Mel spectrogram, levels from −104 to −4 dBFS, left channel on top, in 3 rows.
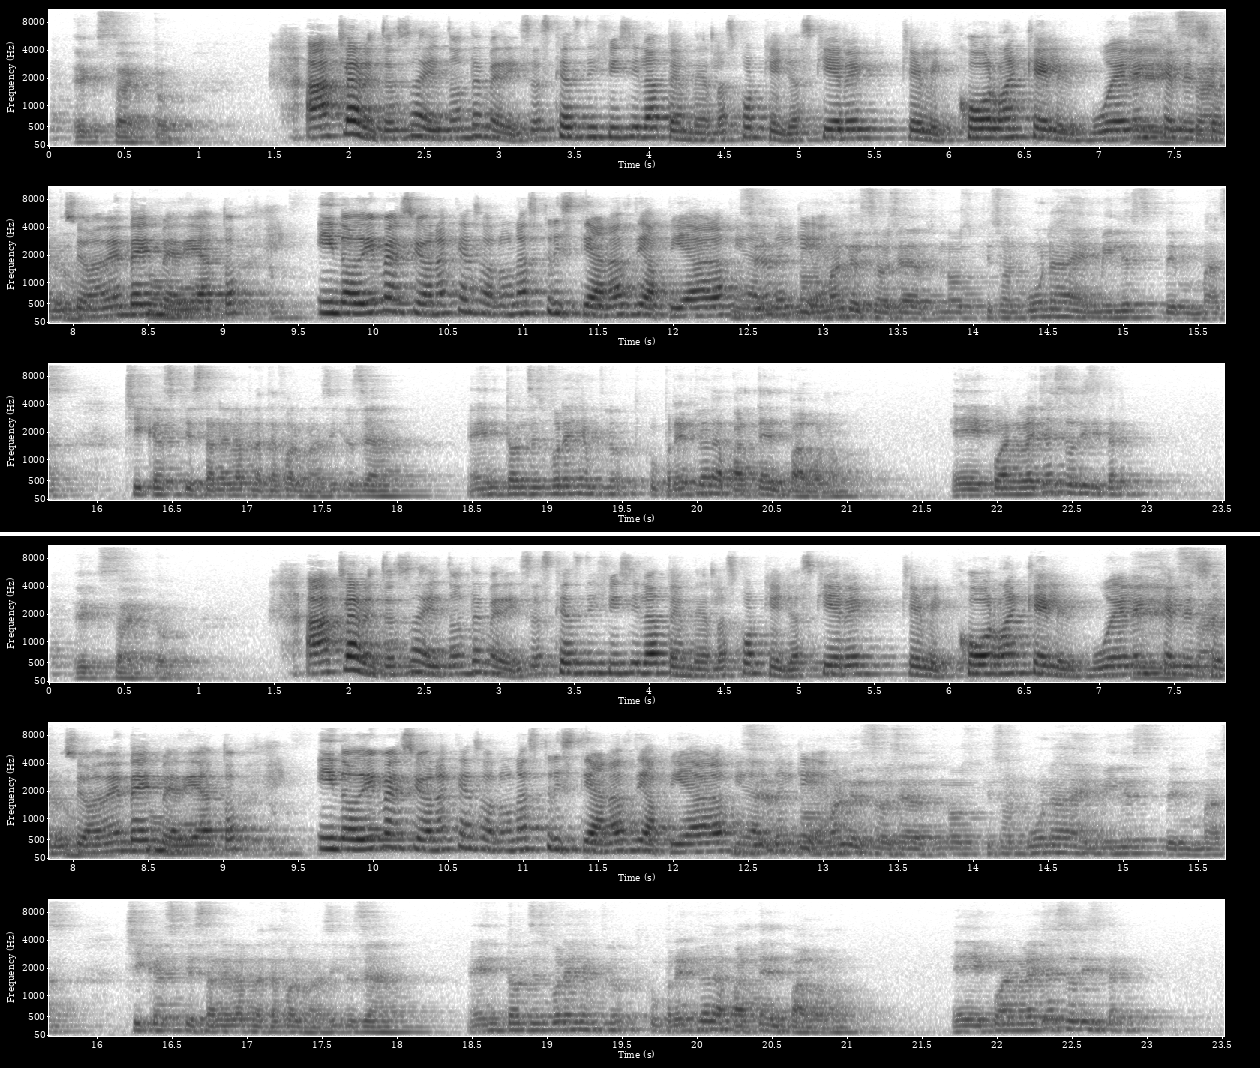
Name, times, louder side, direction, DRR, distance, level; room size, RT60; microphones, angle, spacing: voice 1, 0.2-0.8 7.2-8.1 8.5-9.4 12.4-18.0 18.5-21.0 21.7-22.8, left 2 dB, 80° left, 1 dB, 1.1 m, -37 dB
voice 2, 1.5-5.4 5.7-9.1 9.6-13.1, equal, 5° left, 5 dB, 0.7 m, -28 dB
12.5 x 4.5 x 4.6 m, 0.81 s
head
